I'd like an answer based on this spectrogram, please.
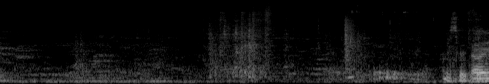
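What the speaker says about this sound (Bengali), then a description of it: "অনেকটা সুন্দর আছে পায়রাগুলো" Pigeons coo softly in low, rolling calls, with more cooing building toward the end, while a person talks nearby.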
